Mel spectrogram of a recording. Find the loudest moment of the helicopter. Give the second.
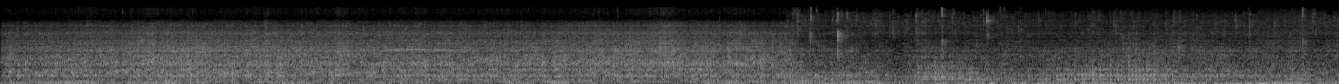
11 s.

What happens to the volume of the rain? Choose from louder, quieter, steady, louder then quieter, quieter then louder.
quieter.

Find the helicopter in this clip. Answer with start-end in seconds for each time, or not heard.
0.0-13.3.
